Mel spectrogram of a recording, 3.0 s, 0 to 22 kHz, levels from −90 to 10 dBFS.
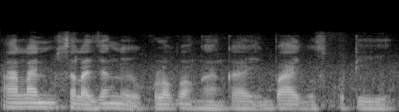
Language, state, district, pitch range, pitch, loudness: Kokborok, Tripura, Dhalai, 90-110 Hz, 100 Hz, -22 LUFS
